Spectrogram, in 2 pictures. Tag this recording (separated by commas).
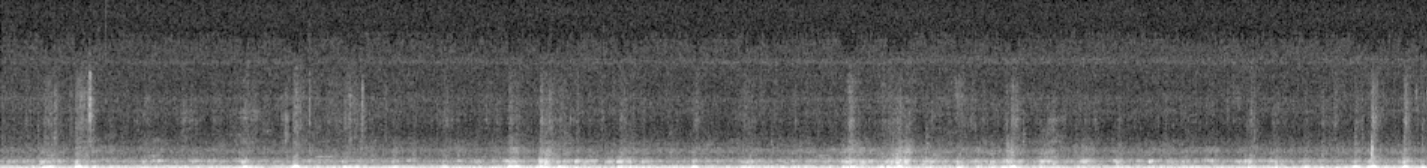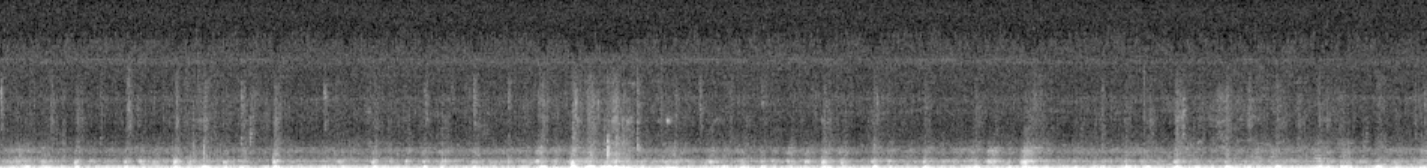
Vehicle, Train, Rail transport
